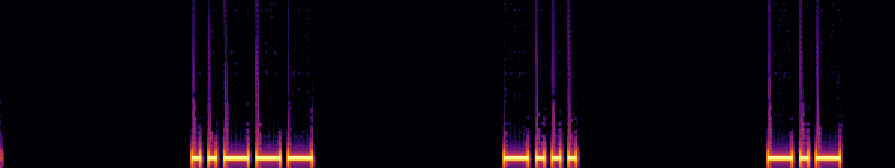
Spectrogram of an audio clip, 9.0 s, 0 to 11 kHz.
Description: Morse code, heard as a keyed tone, about 15 wpm, spaced as for 4 wpm, 700 Hz. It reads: 2BK
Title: USA Call Signs - 8x Character Spacing - 15wpm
